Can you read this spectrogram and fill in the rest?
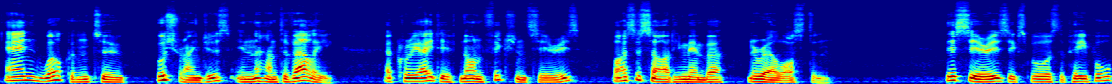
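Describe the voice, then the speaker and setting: A man's voice: lowish voice, dark tone. A man reading a scripted introduction as a podcast announcer.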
